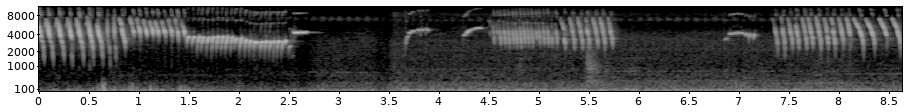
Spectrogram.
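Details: Singing canary used to encourage canaries to sing, starting with a rapid buzzy high trill that drops into a lower rolling tour, then short upturned chips, another dense rattling roll, and a final fast trill.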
